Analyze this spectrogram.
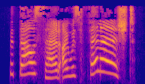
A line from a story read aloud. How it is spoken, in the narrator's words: Sarah whines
